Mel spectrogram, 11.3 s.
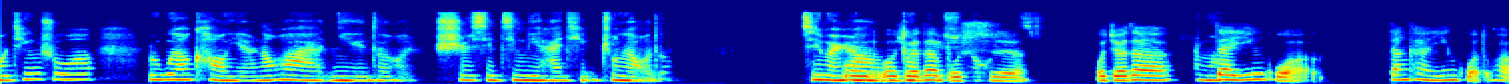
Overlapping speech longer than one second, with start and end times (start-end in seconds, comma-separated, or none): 6.3-7.5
